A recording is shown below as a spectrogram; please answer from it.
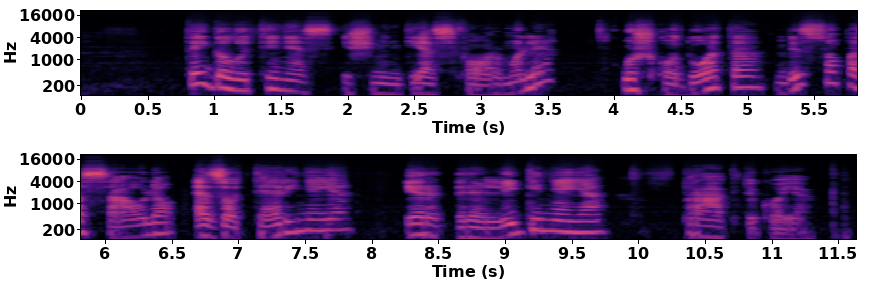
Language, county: Lithuanian, Vilnius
